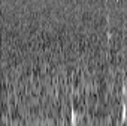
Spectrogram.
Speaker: There I go with the hiccups again.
